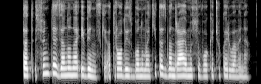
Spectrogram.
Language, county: Lithuanian, Vilnius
